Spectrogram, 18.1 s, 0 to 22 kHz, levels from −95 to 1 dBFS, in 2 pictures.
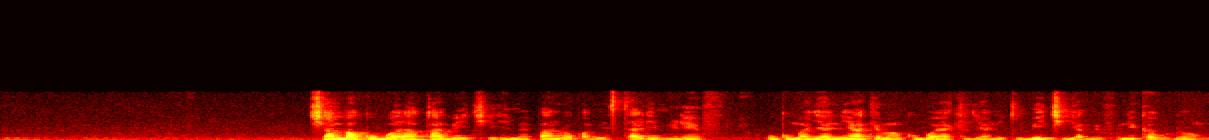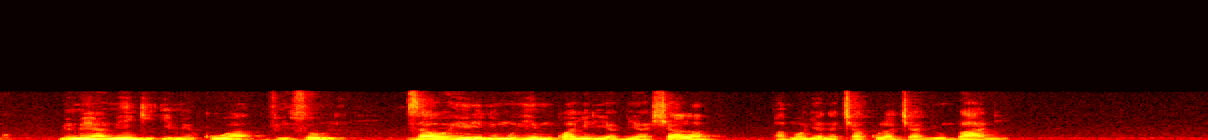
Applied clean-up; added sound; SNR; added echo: none; none; none; none.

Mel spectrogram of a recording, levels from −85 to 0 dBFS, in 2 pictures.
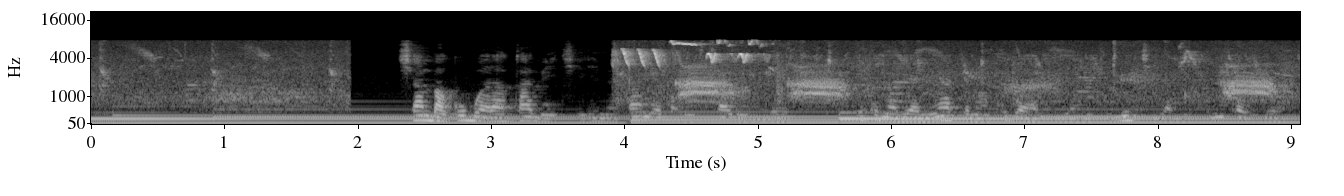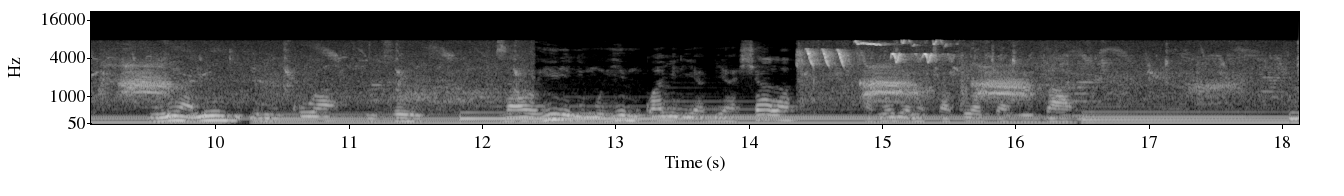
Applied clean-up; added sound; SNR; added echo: none; Chirp, tweet + Piano; -5 dB; none.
